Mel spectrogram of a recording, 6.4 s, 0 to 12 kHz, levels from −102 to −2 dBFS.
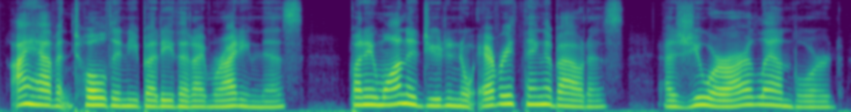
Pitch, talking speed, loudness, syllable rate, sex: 200 Hz, 215 wpm, -17 LUFS, 6.2 syllables/s, female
